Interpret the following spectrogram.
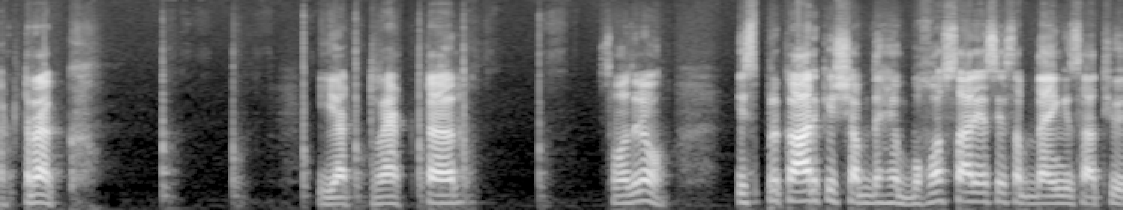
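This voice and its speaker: A young man from India with a Rajasthan Hindi accent, teaching an exam-prep class, repeating words and checking understanding. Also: mid-range voice. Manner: repetitive, drills each word, checks understanding.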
